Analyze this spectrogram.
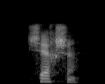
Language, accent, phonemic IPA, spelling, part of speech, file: French, France, /ʃɛʁʃ/, cherche, verb, LL-Q150 (fra)-cherche.wav
- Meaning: inflection of chercher: 1. first/third-person singular present indicative/subjunctive 2. second-person singular imperative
